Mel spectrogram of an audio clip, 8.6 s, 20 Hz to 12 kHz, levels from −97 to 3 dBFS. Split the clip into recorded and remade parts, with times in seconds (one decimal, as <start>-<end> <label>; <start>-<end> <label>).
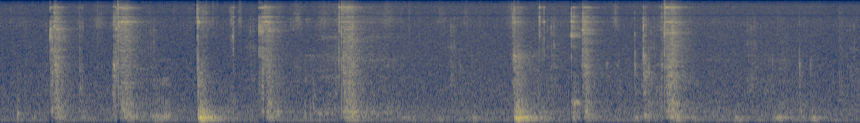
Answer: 0.0-2.6 recorded; 2.6-3.3 remade; 3.3-3.7 recorded; 3.7-8.2 remade; 8.2-8.6 recorded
